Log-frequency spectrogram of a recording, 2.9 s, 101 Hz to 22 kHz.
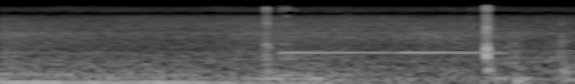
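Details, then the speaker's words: Chevrolet Onix/Prisma/Cobalt/Spin after ignition lock cylinder repair: two crisp lock clicks about a second apart over a low cabin rumble as the car starts; the central locking cycles normally, so the module works. "rebateu as travas só vai dar quando o carro Ligar ó ligou se atenta a isso só viu rebateu as travas Então quer dizer que o computador ali tá 100% funcionando isso aí valeu"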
